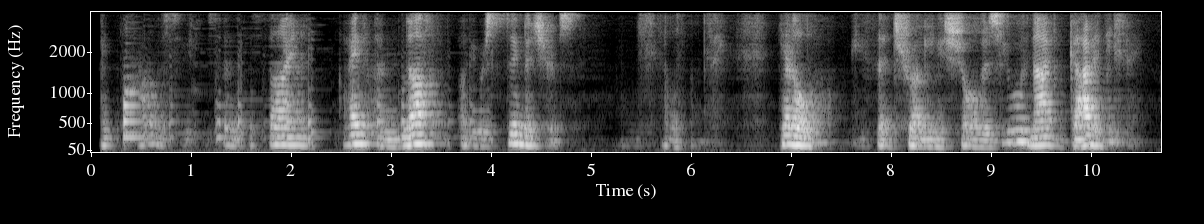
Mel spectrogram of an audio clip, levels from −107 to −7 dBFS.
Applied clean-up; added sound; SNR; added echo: neural mask model DeepFilterNet 3.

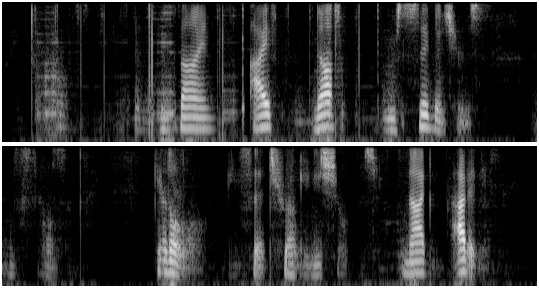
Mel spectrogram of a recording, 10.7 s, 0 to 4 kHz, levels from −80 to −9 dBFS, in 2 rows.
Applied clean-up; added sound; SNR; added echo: neural separator model SepFormer WHAMR!.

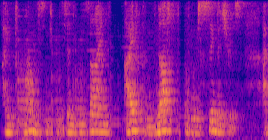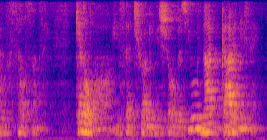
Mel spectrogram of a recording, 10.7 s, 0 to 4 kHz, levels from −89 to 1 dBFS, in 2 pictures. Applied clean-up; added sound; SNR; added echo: neural separator model SepFormer DNS4.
